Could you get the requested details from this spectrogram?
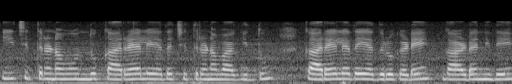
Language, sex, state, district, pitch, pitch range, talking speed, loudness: Kannada, female, Karnataka, Bidar, 245 Hz, 235-255 Hz, 105 wpm, -14 LUFS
